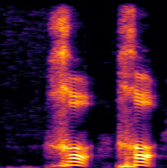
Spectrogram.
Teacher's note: tolong Ustaz cara pelafalan huruf k oke huruf ko itu dilafalkan huruf ko itu dilafalkan dari ee ujung tenggorokan kita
